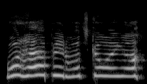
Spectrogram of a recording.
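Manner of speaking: high, loud alarmed calling; alarmed shout. Retold or imitated. Family running down, alarmed.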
